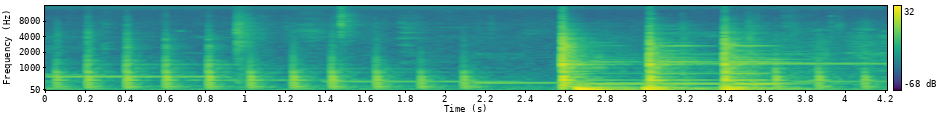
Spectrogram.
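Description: Wayang kulit accompaniment. The dalang's rapid, even knocking, about six knocks a second, is typical of the cempala striking the puppet chest and keprak plates, with gamelan metallophone tones ringing over it. Two deep, heavy strokes land about two and a half and three and a half seconds in, followed by a held ringing tone.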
